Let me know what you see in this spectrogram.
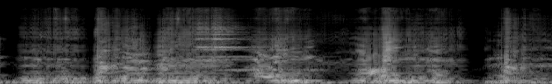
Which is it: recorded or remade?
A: remade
